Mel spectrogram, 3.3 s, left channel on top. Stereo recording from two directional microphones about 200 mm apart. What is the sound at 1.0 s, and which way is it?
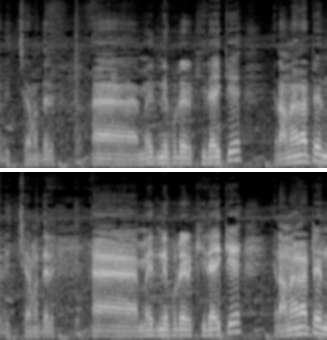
Speech, 10° right (ahead or behind).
